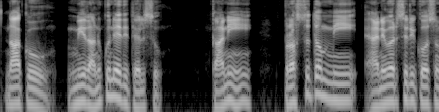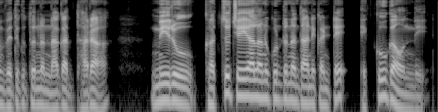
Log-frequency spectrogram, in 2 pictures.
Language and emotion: Telugu, sad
